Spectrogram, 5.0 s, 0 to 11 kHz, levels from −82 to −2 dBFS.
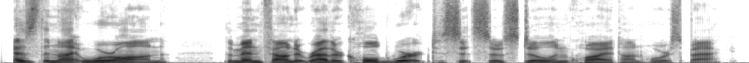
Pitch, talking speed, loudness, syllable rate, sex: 130 Hz, 240 wpm, -19 LUFS, 5.2 syllables/s, male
